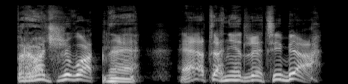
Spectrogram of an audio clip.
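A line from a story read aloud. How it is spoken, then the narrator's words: Shout. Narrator (Russian): крикнул, снова обретя дар речи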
